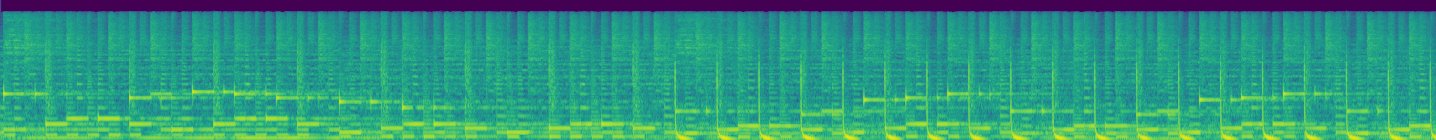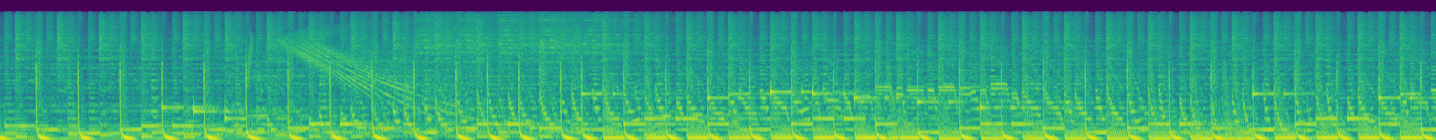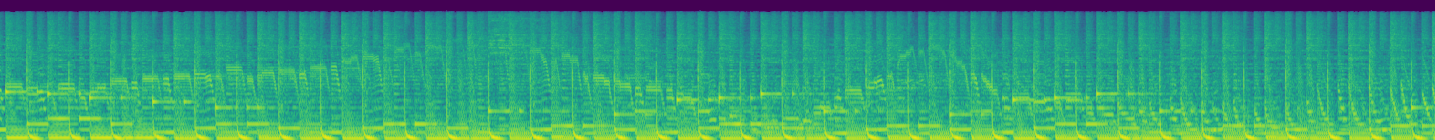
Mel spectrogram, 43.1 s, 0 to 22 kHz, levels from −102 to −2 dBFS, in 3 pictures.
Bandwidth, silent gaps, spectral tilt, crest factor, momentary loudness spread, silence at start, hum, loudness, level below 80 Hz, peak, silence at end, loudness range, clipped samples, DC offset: 15.5 kHz; none; -5 dB/octave; 12 dB; 4 LU; 0 s; none; -14 LUFS; -16 dBFS; 0 dBFS; 0 s; 3 LU; under 0.1%; under 0.1%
